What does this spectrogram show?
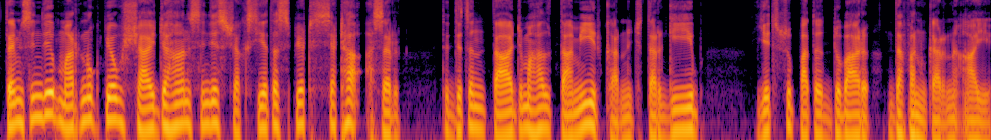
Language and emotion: Kashmiri, neutral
